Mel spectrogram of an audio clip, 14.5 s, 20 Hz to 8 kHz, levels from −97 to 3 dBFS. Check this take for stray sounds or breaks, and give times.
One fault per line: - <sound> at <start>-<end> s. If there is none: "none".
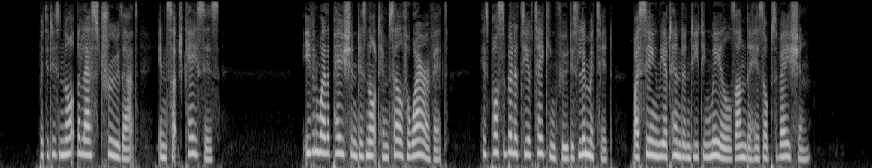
none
